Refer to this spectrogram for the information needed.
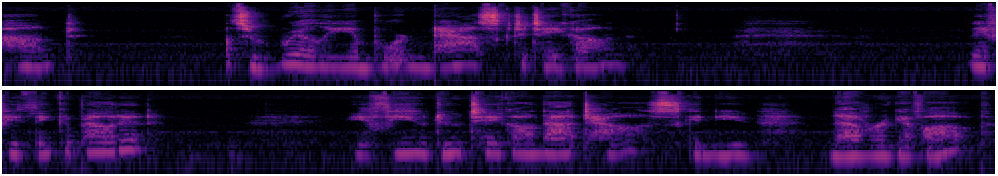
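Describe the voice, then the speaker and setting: A woman whispering slow, soft ASMR affirmations straight to the listener, with chatty asides and a gentle sense of humor. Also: fairly high pitch, slight background noise. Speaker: ASMR creator.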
